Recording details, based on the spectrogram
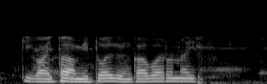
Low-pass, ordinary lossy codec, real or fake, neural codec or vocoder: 3.6 kHz; none; fake; codec, 16 kHz, 16 kbps, FunCodec, trained on Chinese and English, 50 frames a second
